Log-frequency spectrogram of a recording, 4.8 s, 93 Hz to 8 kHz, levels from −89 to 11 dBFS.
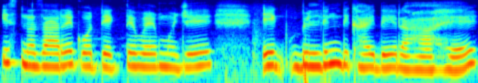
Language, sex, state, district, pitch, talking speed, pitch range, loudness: Hindi, female, Arunachal Pradesh, Longding, 230 Hz, 150 wpm, 215-240 Hz, -13 LUFS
